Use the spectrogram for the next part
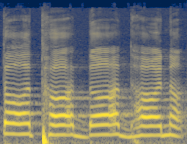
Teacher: इसमें दोनों दांतों के बीच में हमारा जीवा टकराता है तवर्ग की लाइन में।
